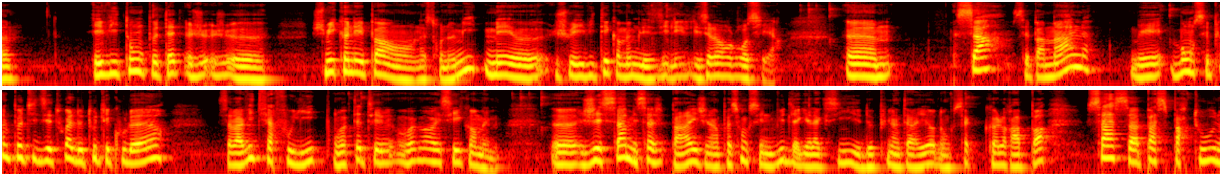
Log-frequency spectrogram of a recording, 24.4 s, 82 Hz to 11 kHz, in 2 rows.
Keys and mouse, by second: 0.9 click, 6.4 click, 7.9 click, 11.5 click, 15.5 click, 17.2 click, 21.5 click, 23.9 click.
